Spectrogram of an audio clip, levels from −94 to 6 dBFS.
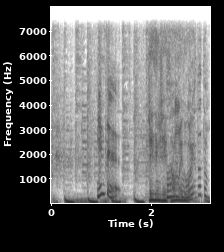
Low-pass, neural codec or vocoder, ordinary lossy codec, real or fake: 7.2 kHz; none; none; real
